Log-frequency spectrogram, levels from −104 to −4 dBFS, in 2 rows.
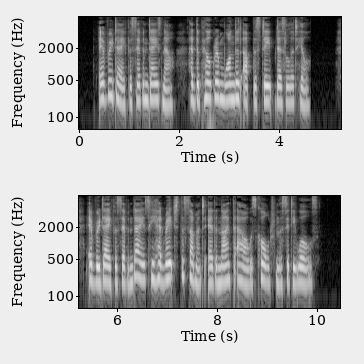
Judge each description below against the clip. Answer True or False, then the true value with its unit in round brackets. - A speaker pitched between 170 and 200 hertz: True (190 Hz)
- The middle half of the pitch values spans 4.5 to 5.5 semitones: False (3.0 semitones)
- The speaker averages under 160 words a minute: False (200 wpm)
